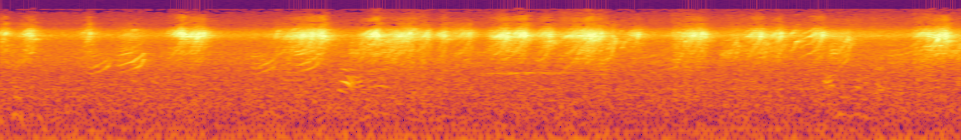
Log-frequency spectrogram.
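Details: Young azure-winged magpies, soon to fledge, begging excitedly as the parents arrive with food; continuous high squeaky calls repeated roughly every half second, with faint lower whistles and steady background hiss.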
